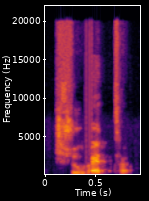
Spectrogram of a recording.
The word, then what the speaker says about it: chouette: This one, always remember ch must give the sound of sh. Okay, so what will be the pronunciation, Pranav? Shoot. Chouette.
